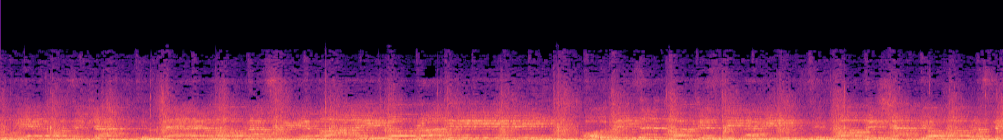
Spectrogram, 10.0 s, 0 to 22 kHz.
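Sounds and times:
children's choir singing: 0.0 - 10.0
instrumental accompaniment with beat: 0.0 - 10.0.

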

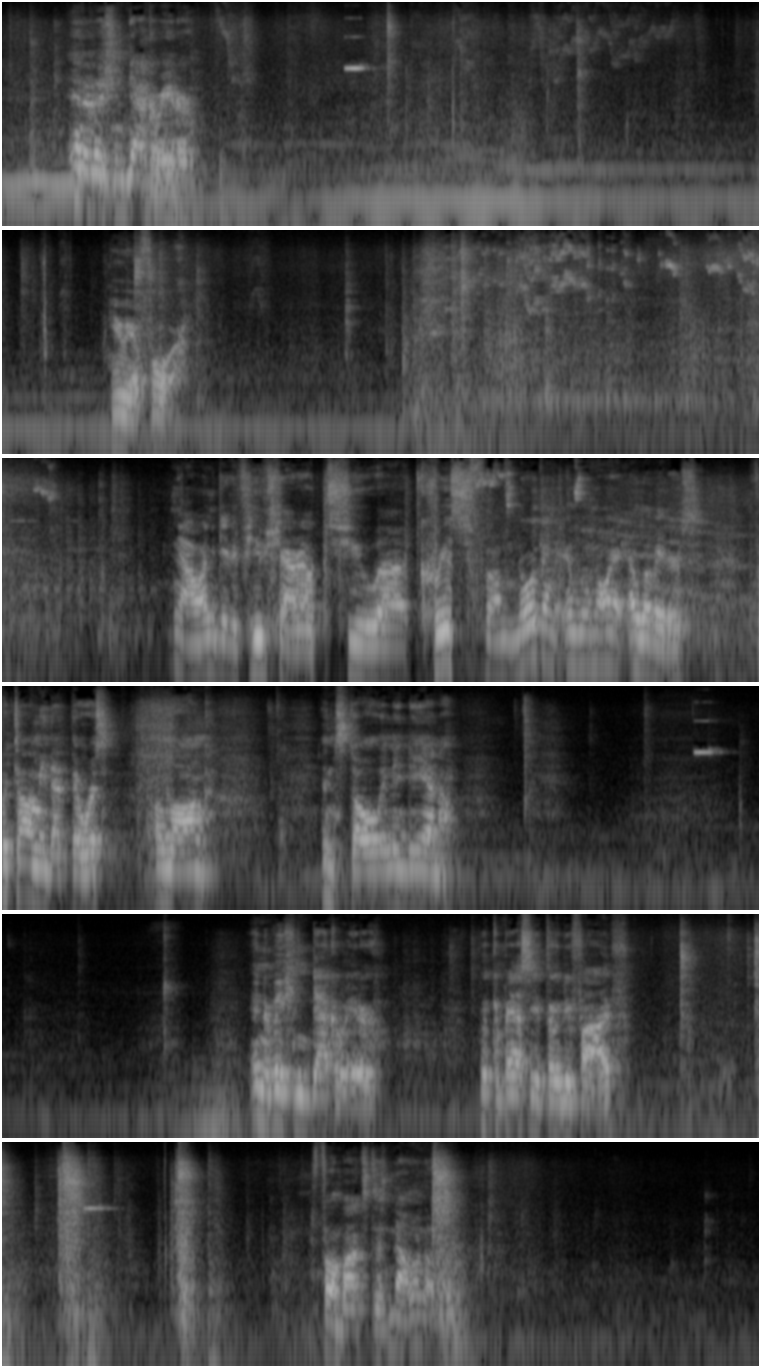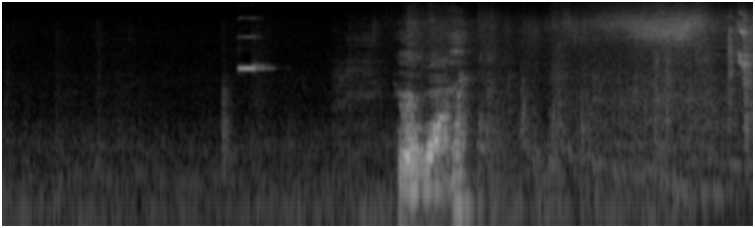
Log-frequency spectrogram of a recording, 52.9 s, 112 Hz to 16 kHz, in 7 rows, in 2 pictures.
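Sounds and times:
elevator machinery hum: 0.0 - 17.2, 19.3 - 24.2, 24.9 - 41.0
door high squeaks: 0.2 - 10.4, 11.0 - 16.2, 19.8 - 22.8, 38.4 - 39.7.

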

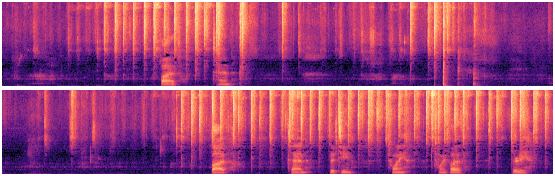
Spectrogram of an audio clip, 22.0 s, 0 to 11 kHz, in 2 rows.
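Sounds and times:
juggling balls clicking: 1.4 - 5.0, 8.0 - 9.6, 14.4 - 22.0.

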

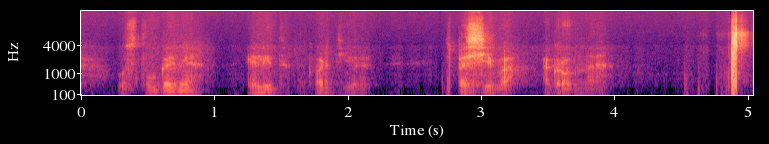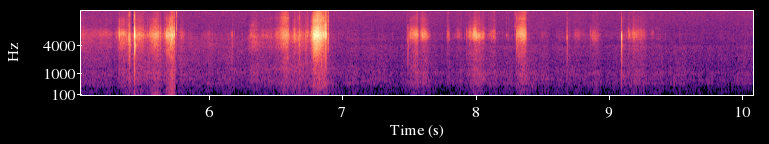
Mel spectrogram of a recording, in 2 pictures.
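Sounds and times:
phone handling rubs: 4.9 - 6.9.

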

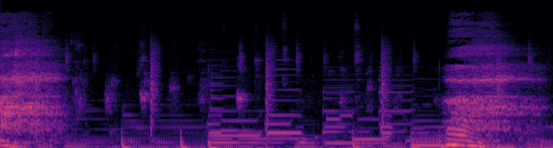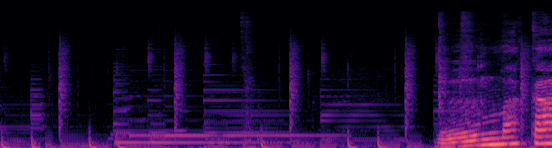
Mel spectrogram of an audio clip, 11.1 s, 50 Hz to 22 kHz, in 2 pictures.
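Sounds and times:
background music with beat: 0.0 - 11.0.

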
